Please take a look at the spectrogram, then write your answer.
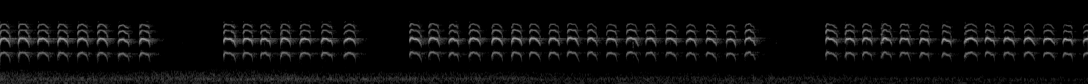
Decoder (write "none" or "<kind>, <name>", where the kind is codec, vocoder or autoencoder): none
